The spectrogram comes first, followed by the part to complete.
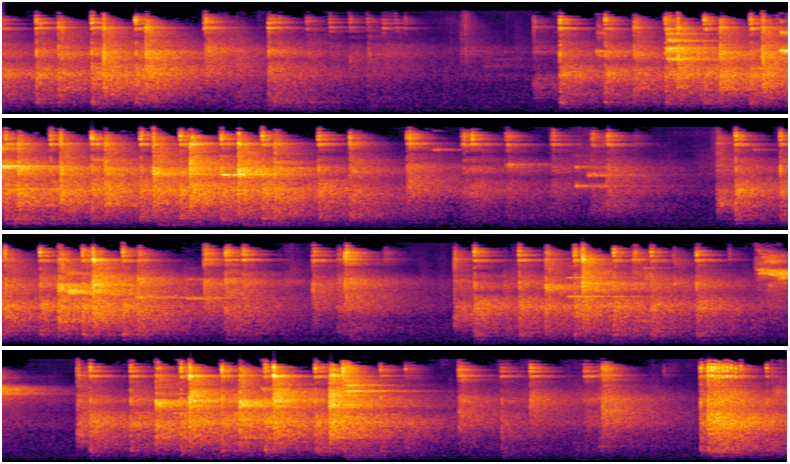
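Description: Table tennis rallies: the celluloid-type ball clicking off the rackets and the table in quick back-and-forth succession. Five rallies come one after another, each a run of rapid clicks separated by brief pauses.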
